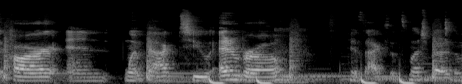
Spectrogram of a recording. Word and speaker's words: Edinburgh: Yeah, it looks like Edinburgh, but the Scots pronounce it Edinburgh.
